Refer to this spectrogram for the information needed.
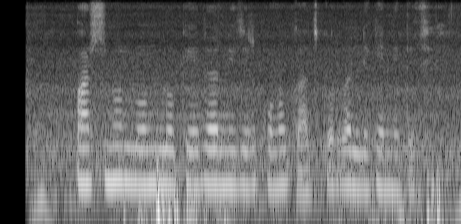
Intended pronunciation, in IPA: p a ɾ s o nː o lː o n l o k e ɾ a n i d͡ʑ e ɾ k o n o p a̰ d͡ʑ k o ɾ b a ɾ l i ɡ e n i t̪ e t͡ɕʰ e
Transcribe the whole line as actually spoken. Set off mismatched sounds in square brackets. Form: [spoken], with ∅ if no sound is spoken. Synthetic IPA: p a ɾ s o [n] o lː o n l o k e ɾ a n i d͡ʑ e ɾ k o n o [k] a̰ d͡ʑ k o ɾ b a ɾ l i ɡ e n i t̪ e t͡ɕʰ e

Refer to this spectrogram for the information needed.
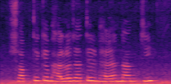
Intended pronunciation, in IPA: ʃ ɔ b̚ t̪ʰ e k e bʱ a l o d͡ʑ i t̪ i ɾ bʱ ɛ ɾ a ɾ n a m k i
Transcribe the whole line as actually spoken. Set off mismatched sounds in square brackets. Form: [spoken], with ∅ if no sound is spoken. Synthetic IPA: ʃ ɔ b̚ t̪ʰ e k e bʱ a l o d͡ʑ [a] t̪ [e] ɾ bʱ ɛ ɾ a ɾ n a m k i

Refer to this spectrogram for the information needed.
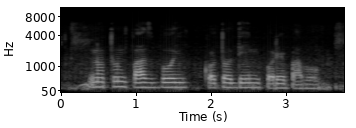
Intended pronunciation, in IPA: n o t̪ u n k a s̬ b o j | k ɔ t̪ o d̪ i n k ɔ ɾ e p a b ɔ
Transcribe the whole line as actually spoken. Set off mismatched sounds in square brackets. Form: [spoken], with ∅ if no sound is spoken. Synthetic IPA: n o t̪ u n [p] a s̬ b o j | k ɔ t̪ o d̪ i n [p] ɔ ɾ e p a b [o]

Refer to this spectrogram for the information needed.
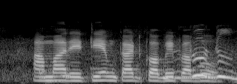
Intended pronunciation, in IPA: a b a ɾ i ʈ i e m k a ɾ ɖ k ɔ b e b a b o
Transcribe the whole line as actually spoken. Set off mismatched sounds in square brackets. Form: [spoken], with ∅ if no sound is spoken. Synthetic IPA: a [m] a ɾ [e] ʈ i e m k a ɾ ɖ k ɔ b e [p] a b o

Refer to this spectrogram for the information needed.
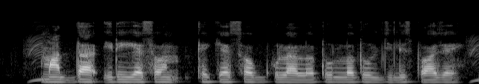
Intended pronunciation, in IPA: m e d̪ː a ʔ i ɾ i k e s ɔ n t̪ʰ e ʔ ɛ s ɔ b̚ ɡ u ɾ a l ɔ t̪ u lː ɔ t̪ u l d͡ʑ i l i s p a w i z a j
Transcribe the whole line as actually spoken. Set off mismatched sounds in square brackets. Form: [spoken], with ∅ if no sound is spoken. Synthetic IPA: m [a] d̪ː a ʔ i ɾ i [ɡ] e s ɔ n t̪ʰ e [k] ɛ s ɔ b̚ ɡ u [l] a l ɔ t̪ u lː ɔ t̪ u l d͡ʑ i l i s p a w [a] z a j

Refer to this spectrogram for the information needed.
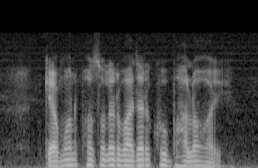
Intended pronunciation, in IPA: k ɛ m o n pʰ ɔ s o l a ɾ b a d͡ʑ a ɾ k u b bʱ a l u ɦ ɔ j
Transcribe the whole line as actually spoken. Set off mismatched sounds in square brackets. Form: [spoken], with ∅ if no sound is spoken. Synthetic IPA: k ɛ m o n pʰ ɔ s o l [e] ɾ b a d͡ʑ a ɾ [kʰ] u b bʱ a l [o] ɦ ɔ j

